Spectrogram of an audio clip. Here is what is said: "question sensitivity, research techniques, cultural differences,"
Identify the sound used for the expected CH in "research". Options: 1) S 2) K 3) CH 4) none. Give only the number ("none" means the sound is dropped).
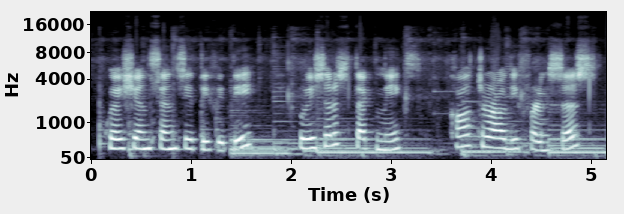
3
